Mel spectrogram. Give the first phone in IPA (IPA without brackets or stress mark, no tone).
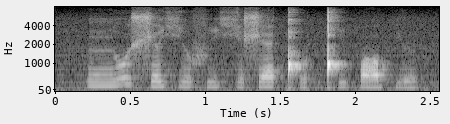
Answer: ɲ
